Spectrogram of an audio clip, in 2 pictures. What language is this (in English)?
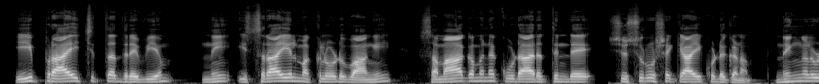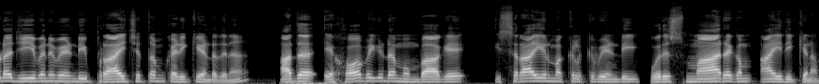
Malayalam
